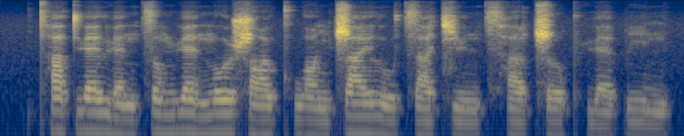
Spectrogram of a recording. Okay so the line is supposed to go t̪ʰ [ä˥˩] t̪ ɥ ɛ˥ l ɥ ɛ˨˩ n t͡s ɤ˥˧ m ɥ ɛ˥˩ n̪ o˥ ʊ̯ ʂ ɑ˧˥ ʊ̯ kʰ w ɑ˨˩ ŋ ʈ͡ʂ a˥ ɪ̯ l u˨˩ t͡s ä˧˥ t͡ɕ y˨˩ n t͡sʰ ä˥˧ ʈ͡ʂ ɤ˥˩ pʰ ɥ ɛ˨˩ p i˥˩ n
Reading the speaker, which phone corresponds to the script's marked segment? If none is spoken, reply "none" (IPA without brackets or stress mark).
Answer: ä˥˩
